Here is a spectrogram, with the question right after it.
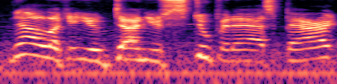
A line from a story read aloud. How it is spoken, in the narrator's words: shouted Kellogg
